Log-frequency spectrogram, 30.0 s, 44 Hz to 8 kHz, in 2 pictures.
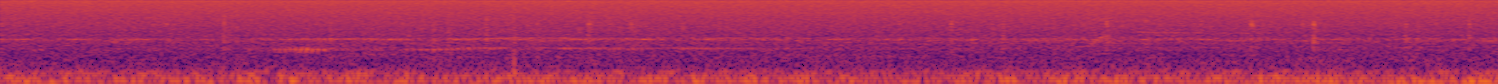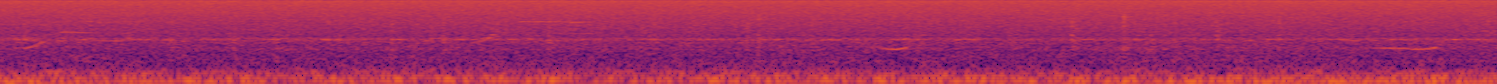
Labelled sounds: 11.4	11.6	humpback whale, 0.99 to 1.2 kHz
15.6	15.9	humpback whale, 1.0 to 1.2 kHz
20.2	20.5	humpback whale, 2.0 to 2.1 kHz

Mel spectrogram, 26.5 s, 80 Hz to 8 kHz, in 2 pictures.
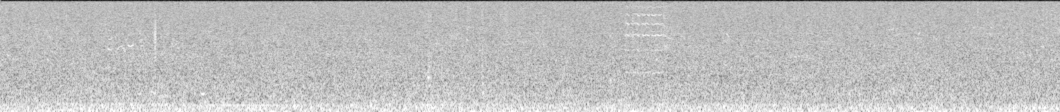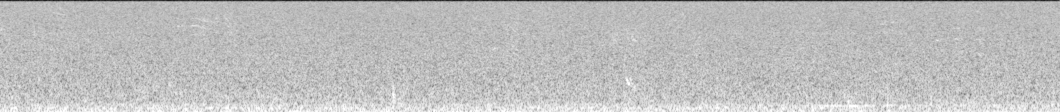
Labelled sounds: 7.8	8.3	Pacific white-sided dolphin, 3.2 to 5.8 kHz
15.7	16.0	Pacific white-sided dolphin, 4.6 to 4.9 kHz

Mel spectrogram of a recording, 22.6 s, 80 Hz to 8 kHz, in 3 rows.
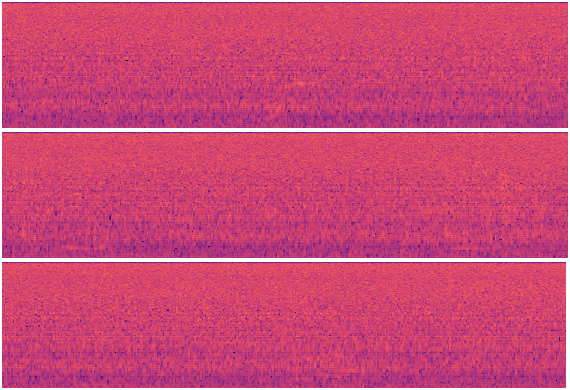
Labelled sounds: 3.9	4.2	humpback whale, 1.1 to 1.2 kHz

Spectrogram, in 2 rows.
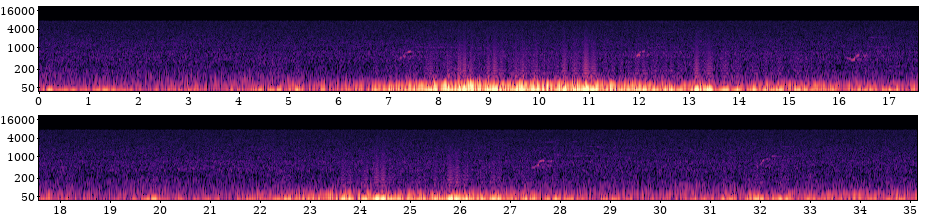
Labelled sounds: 32.2	32.5	humpback whale, 0.99 to 1.2 kHz

